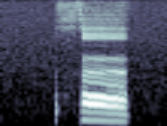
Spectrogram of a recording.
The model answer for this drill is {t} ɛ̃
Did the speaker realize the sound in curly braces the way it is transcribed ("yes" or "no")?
no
